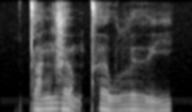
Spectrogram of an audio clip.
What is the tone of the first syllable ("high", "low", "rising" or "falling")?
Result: rising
